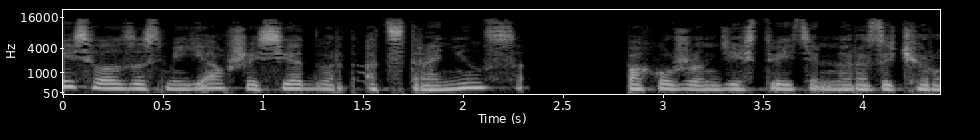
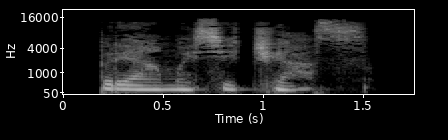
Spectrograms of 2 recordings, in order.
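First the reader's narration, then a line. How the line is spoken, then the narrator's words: Whisper. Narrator (Russian): прошептал он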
